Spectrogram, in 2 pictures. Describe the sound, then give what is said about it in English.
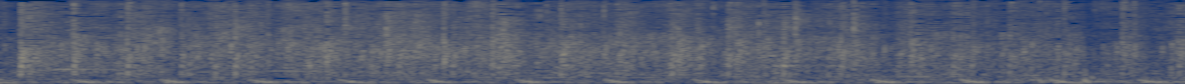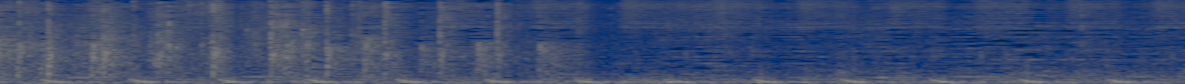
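Audience applause welcoming Utah and Idaho state leadership as they come up on stage, dense, lively clapping that runs steadily and then thins out and softens toward the end. “So please help me welcome the Utah and Idaho state leadership and give them a hand as they come up.”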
